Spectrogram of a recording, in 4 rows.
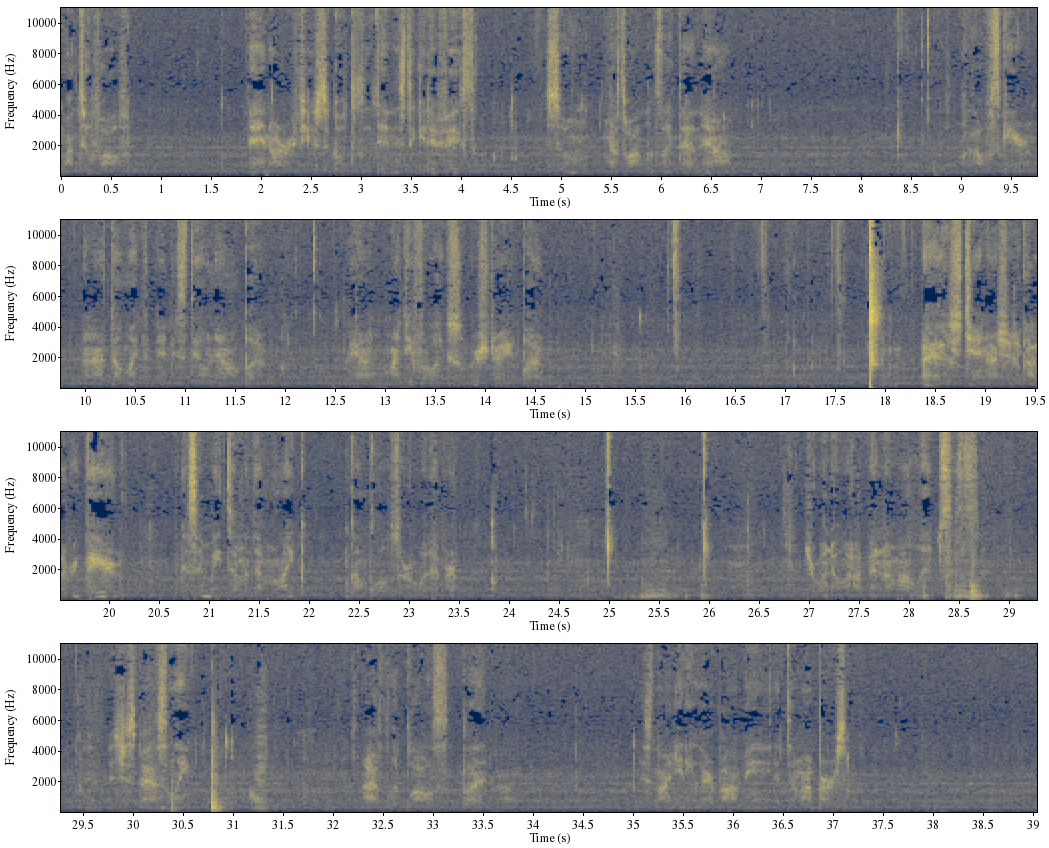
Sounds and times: Chewing, mastication: 4.3s - 4.8s, 15.0s - 18.3s.

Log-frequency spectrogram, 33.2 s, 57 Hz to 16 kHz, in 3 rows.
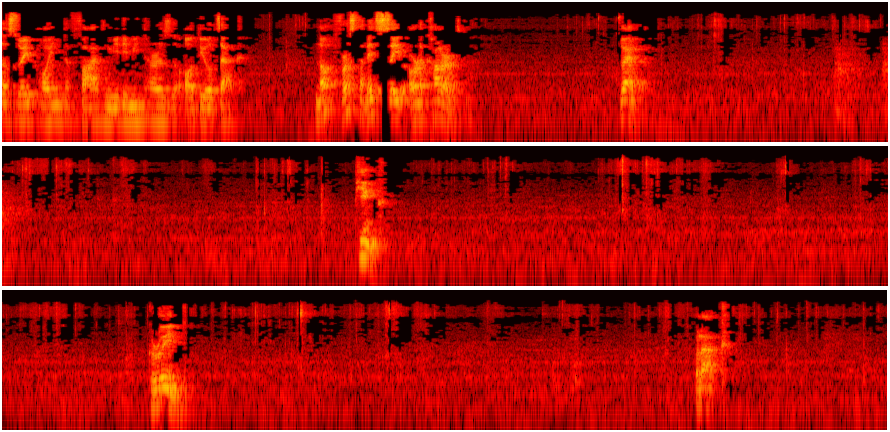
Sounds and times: Speech: 0.0s - 3.1s, 3.9s - 6.0s, 7.7s - 8.2s, 15.5s - 16.0s, 24.0s - 24.6s, 30.8s - 31.4s.

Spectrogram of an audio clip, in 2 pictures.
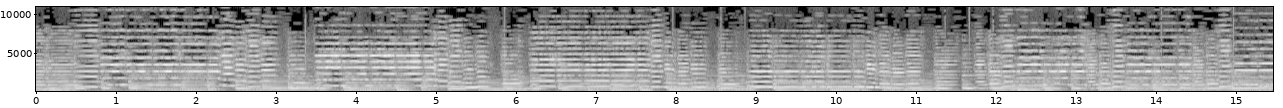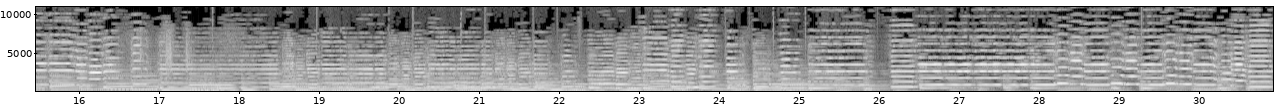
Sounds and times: Violin, fiddle: 0.0s - 30.9s.

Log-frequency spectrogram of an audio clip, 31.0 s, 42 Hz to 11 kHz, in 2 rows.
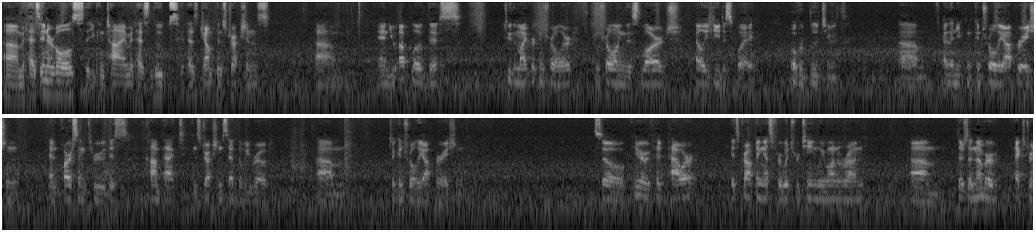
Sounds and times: Speech: 0.0s - 4.1s, 4.7s - 12.7s, 13.4s - 19.6s, 20.2s - 22.5s, 24.4s - 28.5s, 29.1s - 30.9s.

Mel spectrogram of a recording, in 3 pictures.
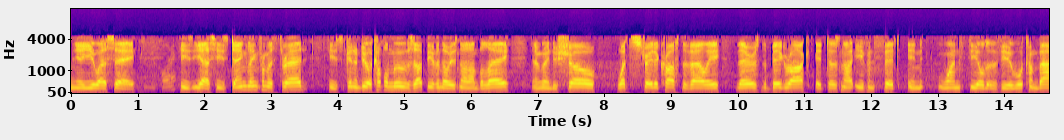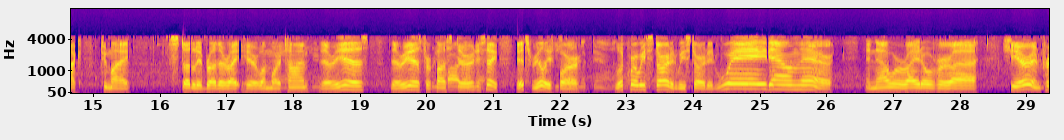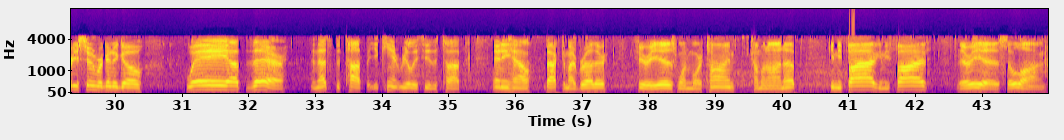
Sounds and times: Speech: 0.0s - 15.6s, 16.2s - 30.4s, 31.1s - 44.0s.

